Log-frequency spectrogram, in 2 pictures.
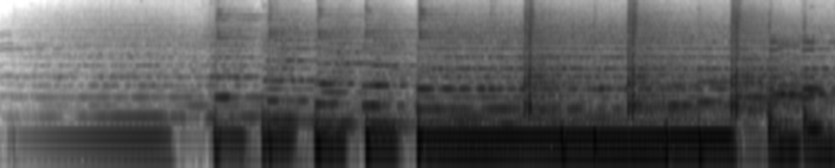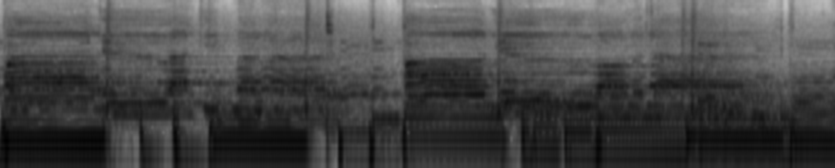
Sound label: Natural High, Latin Express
